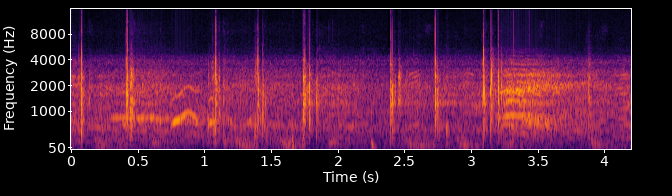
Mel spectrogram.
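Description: Hand clapping close by, sharp claps roughly three a second, over the steady chatter of a crowd in a hall; a brief burst of shouting voices about three seconds in.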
